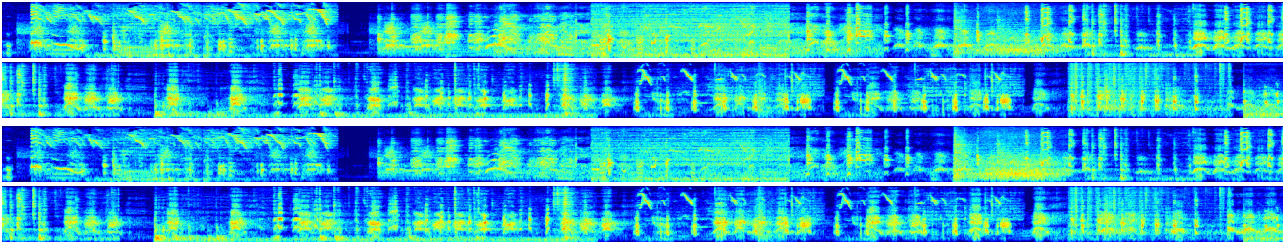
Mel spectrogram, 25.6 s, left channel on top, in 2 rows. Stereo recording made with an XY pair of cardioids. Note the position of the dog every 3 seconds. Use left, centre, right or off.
left, left, left, left, left, centre, right, right, right.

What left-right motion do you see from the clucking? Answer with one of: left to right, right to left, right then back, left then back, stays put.
right then back.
